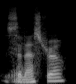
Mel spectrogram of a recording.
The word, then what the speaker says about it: Sinestro: And this is Sinestro. Sinestro? Am I right? Did you pronounce it right? The pronunciation? Yeah, Sinestro.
